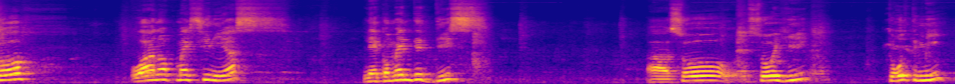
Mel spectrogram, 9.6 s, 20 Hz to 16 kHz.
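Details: Stuttering in an adult man from India with severe stammering since childhood, after 4 weeks of fluency training; repetitions and long pauses are heard.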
